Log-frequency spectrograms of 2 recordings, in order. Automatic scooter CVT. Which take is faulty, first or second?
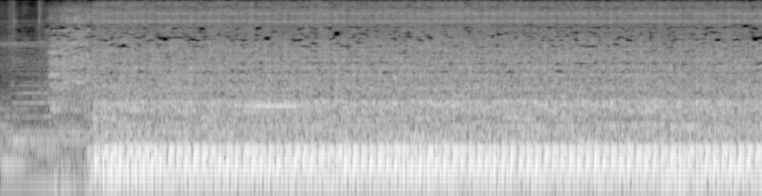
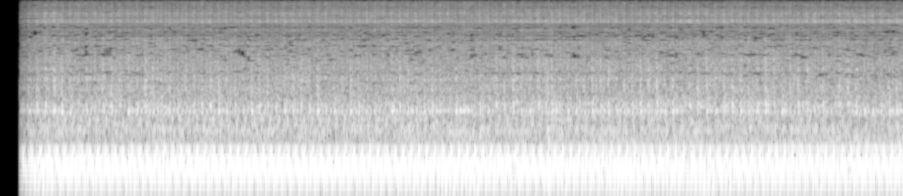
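second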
